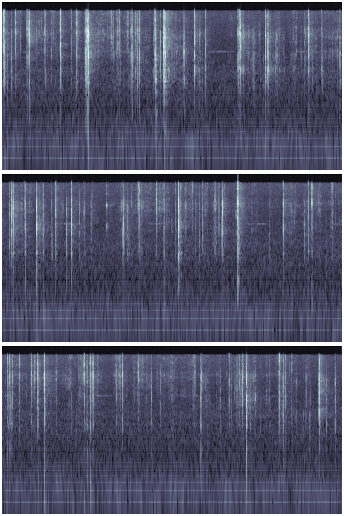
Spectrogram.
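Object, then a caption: Clear plastic blister pack on a cardboard card. A hand-sized clear plastic blister pack holding a giant gummy bear lollipop on a printed cardboard backing card is held in one hand and tapped and scratched with long painted nails. Rapid, sharp crinkling clicks and taps with bright crackle run throughout over a steady low hum.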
